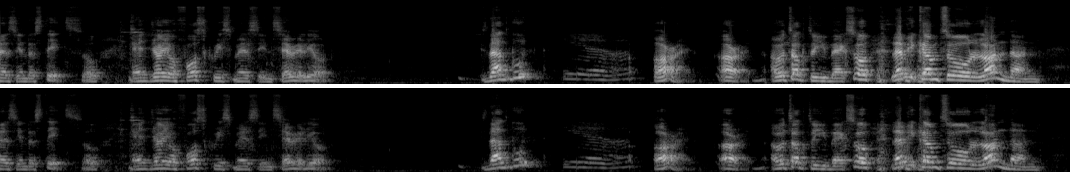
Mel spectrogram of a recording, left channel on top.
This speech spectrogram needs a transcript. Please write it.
in the States. So enjoy your first Christmas in Sierra Leone. Is that good? Yeah. All right. All right. I will talk to you back. So let me come to London.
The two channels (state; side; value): quieter; right; 4.1 dB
